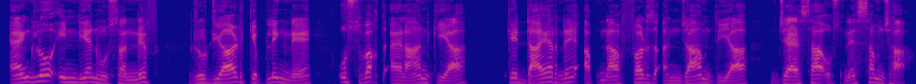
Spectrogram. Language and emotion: Urdu, neutral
